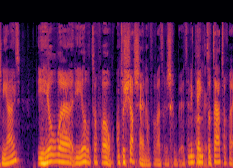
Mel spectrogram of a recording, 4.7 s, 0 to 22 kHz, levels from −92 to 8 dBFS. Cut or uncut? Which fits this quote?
uncut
